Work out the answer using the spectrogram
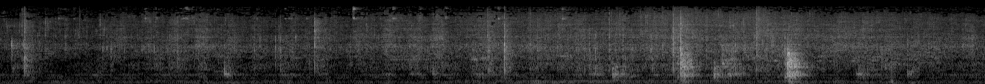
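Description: Onion, green chillies and whole spices sizzling in hot oil in an iron pan, stirred with a wooden spatula that scrapes and knocks against the pan several times, most strongly near the end.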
